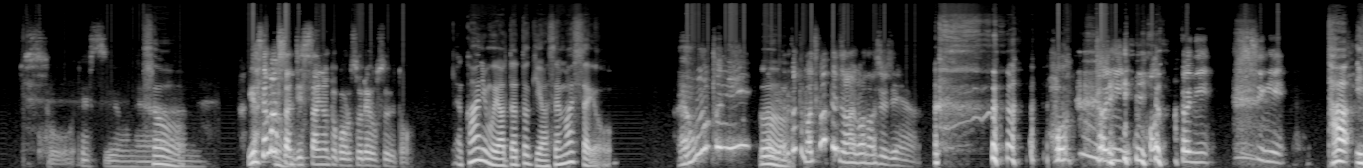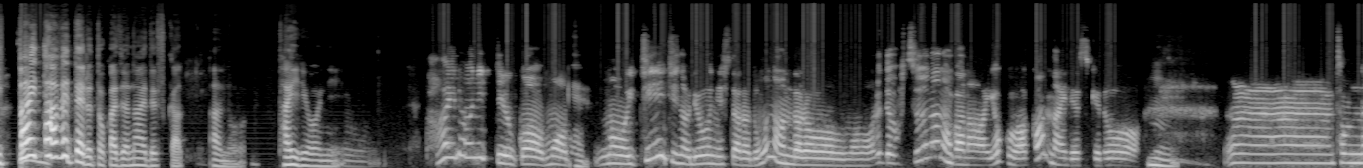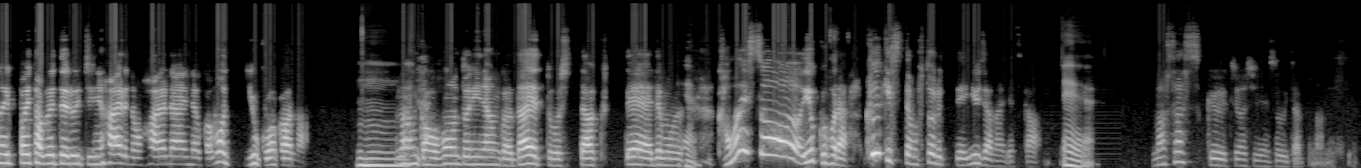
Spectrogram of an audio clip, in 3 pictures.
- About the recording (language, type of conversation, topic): Japanese, unstructured, 健康的な食生活を維持するために、普段どのようなことを心がけていますか？
- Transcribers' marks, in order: distorted speech; static; laugh; laughing while speaking: "ええ、いや"; stressed: "ほんとに ほんとに"; laugh; drawn out: "うーん"; other background noise; tapping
